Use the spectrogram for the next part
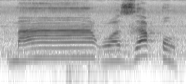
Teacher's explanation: قاف ساکن ہے، قلقلہ کریں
